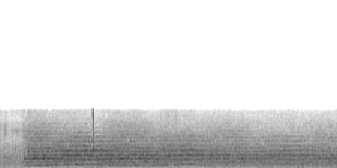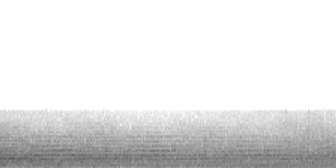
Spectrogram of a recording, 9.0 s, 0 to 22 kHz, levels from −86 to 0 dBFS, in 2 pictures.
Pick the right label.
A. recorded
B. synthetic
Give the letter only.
A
